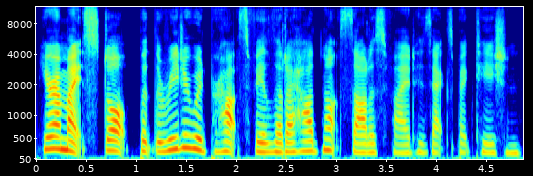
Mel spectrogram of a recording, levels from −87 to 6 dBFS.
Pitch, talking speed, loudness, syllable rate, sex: 205 Hz, 210 wpm, -19 LUFS, 5.3 syllables/s, female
